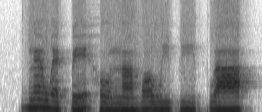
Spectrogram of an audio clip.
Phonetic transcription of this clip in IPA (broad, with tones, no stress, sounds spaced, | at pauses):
d ɛ̃˧ w ɛ˨ k͡p e˨˦ h o˨ n ã˨ v ɔ˦ w i˧ p iː˧ kʷ aː˧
